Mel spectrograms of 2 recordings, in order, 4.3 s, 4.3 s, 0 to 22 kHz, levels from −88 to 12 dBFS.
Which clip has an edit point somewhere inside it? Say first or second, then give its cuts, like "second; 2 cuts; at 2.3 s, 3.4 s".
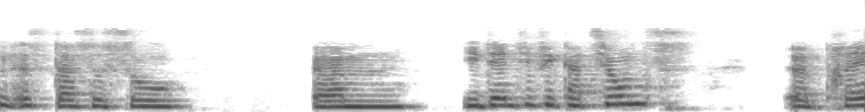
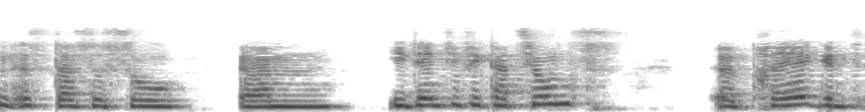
second; 1 cut; at 1.1 s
